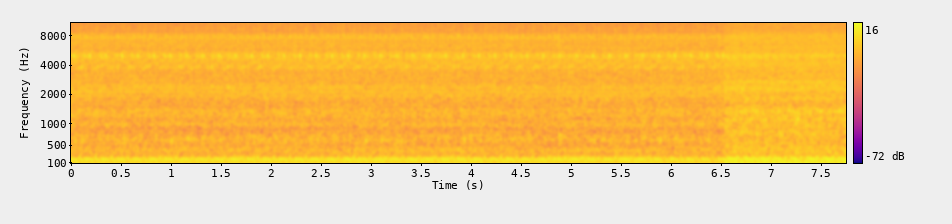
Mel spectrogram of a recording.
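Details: Audi RS3 DAZA five-cylinder engine on first start-up during coolant bleed, heater coming through warm: smooth, even idle with steady low hum and a slight rise near the end; runs cleanly, nothing abnormal.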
